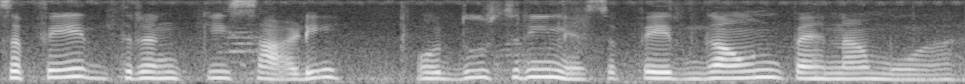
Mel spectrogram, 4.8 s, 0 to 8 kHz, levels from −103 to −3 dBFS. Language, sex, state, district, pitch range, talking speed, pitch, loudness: Hindi, female, Haryana, Charkhi Dadri, 200-235 Hz, 135 wpm, 220 Hz, -16 LUFS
